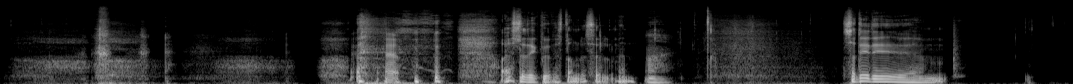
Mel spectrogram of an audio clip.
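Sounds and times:
voice imitating heavy breathing of someone playing guitar: 0.0 - 3.6
speech: 3.5 - 4.4, 5.0 - 6.8, 8.5 - 9.6
laughter: 3.6 - 4.6.

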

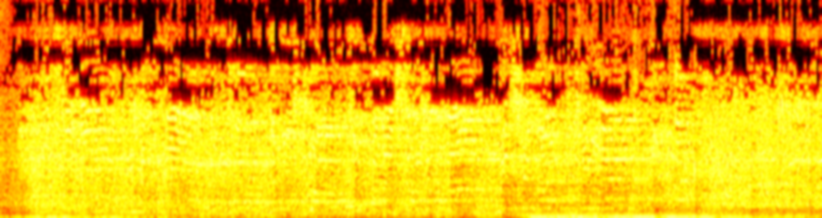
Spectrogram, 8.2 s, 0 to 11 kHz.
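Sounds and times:
large football stadium crowd whistling in disapproval at a player: 0.0 - 8.2.

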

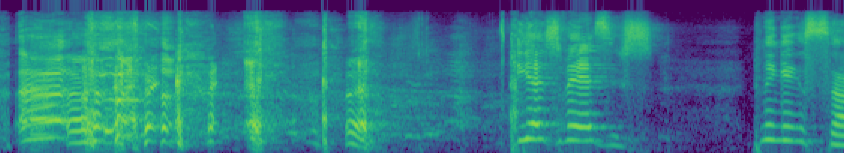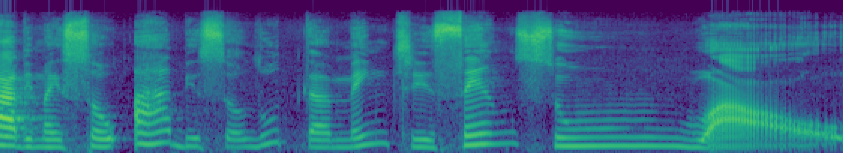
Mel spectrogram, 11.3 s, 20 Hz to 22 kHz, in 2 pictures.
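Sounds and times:
person acting out sobbing wail: 0.0 - 1.2
person coughing sharply: 0.0 - 2.7
speech: 0.2 - 0.8, 3.6 - 4.4, 5.1 - 11.2.

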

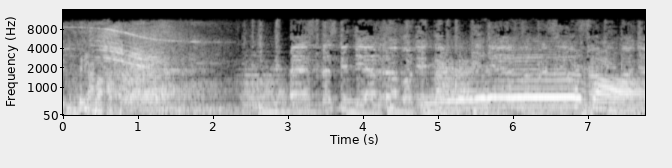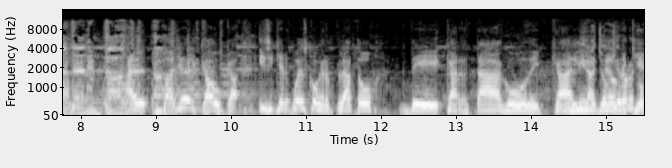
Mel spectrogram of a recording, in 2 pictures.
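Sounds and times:
speech: 0.0 - 1.6, 8.6 - 15.5
airplane sound effect with jet-like whoosh and falling whine: 0.0 - 3.6
loud layered music with sustained tones: 2.4 - 12.8.

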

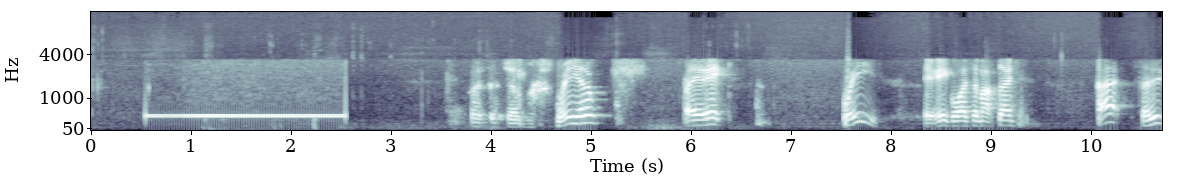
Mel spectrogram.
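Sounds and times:
telephone ringing tone on an outgoing call: 0.5 - 2.6
speech: 3.8 - 5.3, 6.0 - 6.5, 7.6 - 9.4, 10.1 - 10.6.

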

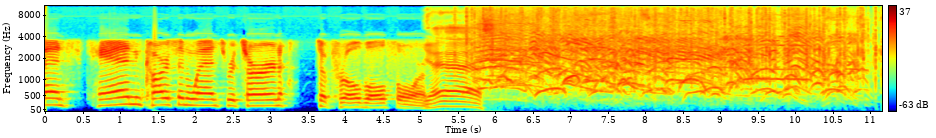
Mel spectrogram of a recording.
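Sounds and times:
speech: 0.0 - 6.0
crowd applause: 5.1 - 11.1
excited cheers and whoops: 5.4 - 11.1.

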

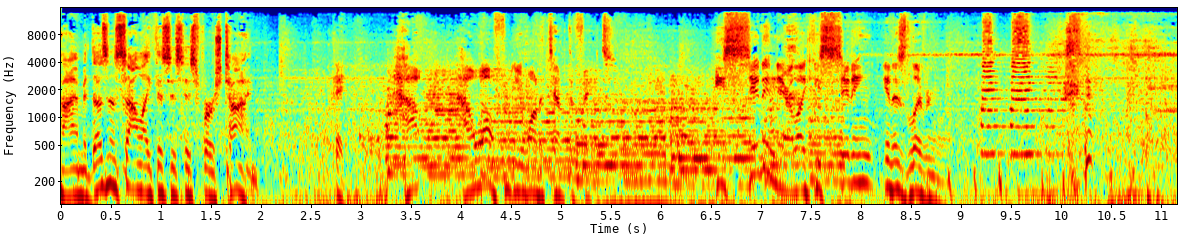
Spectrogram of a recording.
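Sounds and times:
train rumbling: 0.0 - 11.1
speech: 0.2 - 9.6
train horn blast: 3.2 - 7.9, 9.2 - 10.0.

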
